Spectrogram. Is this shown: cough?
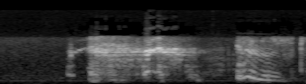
yes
